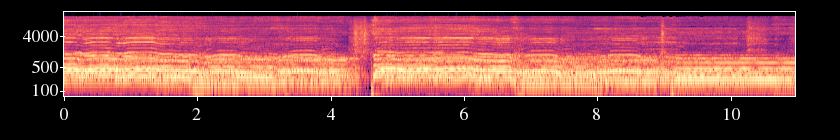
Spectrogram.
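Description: Several men's voices humming wordless a cappella harmony in sustained chords that shift every second or so, with a brief dip about four and a half seconds in.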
